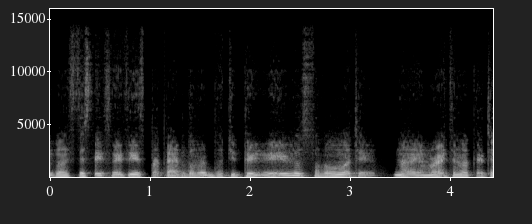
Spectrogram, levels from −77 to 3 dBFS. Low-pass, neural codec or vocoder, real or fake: 14.4 kHz; codec, 44.1 kHz, 0.9 kbps, DAC; fake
